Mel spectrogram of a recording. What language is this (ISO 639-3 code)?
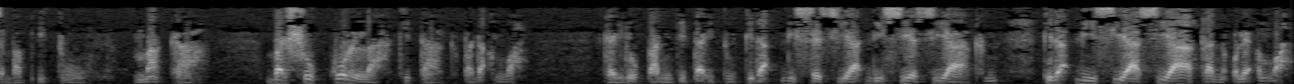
msa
